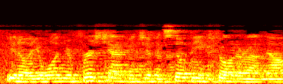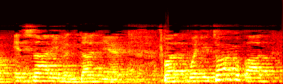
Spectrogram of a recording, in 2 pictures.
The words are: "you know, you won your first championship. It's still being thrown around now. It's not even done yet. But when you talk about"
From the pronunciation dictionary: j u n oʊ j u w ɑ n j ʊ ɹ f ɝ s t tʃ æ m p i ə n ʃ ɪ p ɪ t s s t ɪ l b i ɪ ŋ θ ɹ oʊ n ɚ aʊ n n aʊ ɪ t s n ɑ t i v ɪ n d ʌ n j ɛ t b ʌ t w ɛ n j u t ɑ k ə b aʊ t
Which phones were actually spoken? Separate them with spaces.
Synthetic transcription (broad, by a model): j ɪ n oʊ j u w ɑ n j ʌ ɹ f ɝ s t tʃ æ m p i ə n ʃ ɪ p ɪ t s s t ɪ l b i ɪ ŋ t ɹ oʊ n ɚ aʊ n n aʊ ɪ t s n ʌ t i v ɪ n d ʌ n j ɛ t b ʌ t w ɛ n j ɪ t ɑ k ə b aʊ t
